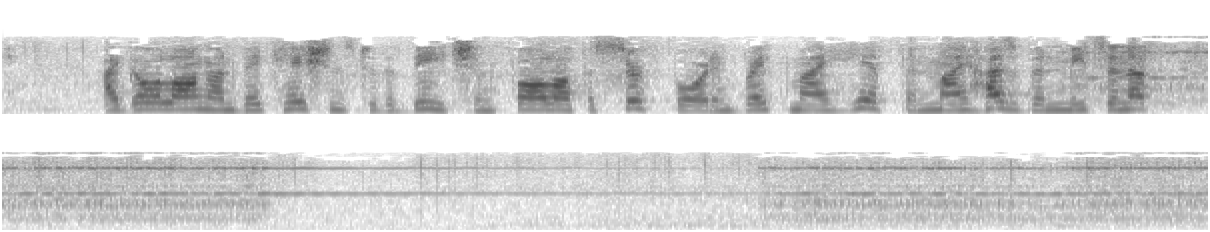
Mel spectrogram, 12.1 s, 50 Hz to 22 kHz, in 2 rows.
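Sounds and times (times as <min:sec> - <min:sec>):
speech: 0:00.5 - 0:06.0
telephone ringing with an electronic trill: 0:05.3 - 0:12.0.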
